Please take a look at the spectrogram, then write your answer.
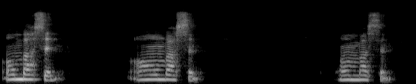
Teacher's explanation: And there's a glottal stop there. So it's almost like a, not a silent N, but, you know, stop your N as it's coming out.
